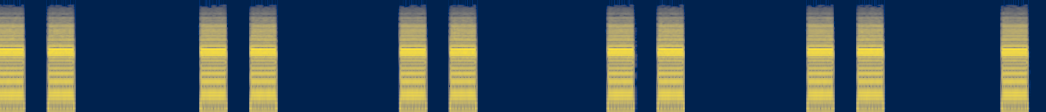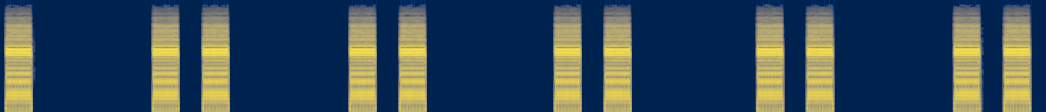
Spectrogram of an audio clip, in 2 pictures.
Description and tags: The curve has been draved in Audacity and edited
